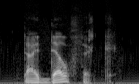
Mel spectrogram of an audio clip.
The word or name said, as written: didelphic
